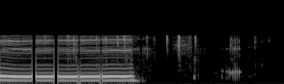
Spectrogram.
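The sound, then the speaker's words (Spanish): A quick run of electronic keypad beeps, about five tones in rapid succession with tiny gaps between presses, loud, as someone enters the code 6969# on a keypad, followed by faint, muffled talking in the background. “A ver, te doy, si quieres, te doy la de teclado, la de tablero. La de teclado para ver. A ver, ahí te va.”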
